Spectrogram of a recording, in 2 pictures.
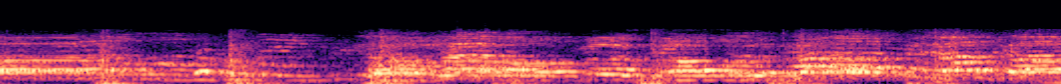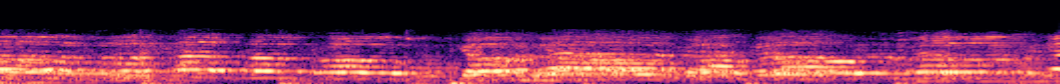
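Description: A choir singing loudly together, unaccompanied, with low thuds repeating under the voices and a brief break in the singing about a second in.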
